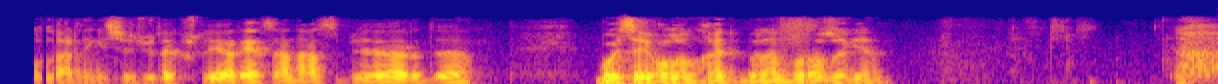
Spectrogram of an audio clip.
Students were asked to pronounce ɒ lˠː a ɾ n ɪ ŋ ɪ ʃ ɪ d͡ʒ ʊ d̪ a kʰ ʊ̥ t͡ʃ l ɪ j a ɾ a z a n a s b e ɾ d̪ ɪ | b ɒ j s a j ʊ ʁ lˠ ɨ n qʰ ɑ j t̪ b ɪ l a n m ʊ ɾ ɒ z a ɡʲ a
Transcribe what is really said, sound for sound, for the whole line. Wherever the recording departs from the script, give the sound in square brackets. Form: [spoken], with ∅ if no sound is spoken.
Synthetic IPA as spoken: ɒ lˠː a ɾ n ɪ ŋ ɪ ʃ ɪ d͡ʒ ʊ d̪ a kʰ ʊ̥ t͡ʃ l ɪ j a ɾ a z a n a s b e ɾ d̪ ɪ | b [o] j s a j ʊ ʁ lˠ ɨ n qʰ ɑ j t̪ b ɪ l a n m ʊ ɾ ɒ z a ɡʲ a

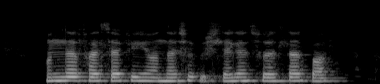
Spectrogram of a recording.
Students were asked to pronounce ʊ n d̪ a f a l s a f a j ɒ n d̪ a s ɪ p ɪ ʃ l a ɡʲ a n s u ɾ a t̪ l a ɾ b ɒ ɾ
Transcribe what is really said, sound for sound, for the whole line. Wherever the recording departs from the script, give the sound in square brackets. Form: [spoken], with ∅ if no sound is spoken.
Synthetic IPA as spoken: ʊ n d̪ a f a l s a f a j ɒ n d̪ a [ʃ] ɪ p ɪ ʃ l a ɡʲ a n s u ɾ a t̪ l a ɾ b ɒ ɾ

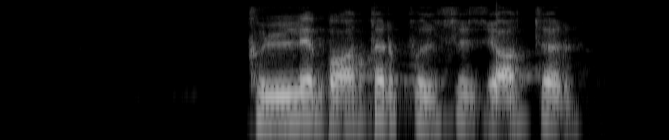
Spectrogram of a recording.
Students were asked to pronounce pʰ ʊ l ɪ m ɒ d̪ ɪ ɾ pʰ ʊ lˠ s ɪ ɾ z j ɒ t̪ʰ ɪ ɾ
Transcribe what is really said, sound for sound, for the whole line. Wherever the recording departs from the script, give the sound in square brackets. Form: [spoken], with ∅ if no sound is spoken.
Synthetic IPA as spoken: pʰ ʊ [lː] ɪ [b] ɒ [t̪] ɪ ɾ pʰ ʊ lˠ s ɪ [∅] z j ɒ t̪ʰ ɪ ɾ

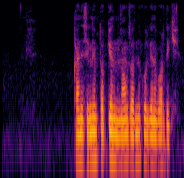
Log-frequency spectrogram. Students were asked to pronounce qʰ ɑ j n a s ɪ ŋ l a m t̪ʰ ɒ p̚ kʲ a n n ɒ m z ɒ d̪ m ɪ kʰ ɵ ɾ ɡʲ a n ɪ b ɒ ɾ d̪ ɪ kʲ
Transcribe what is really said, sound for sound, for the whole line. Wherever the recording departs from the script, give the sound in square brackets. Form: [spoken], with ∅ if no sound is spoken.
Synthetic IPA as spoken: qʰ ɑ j n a s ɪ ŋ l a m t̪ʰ ɒ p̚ kʲ a n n ɒ m z ɒ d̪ [n] ɪ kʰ ɵ ɾ ɡʲ a n ɪ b ɒ ɾ d̪ ɪ kʲ

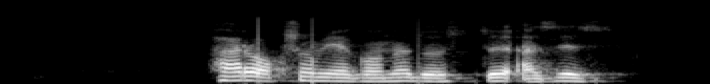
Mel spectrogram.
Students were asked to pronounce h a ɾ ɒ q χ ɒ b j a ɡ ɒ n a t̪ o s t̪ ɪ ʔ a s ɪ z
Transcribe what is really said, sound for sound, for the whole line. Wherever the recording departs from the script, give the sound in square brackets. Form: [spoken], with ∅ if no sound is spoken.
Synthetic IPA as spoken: h a ɾ ɒ q [ʃ] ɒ [m] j a ɡ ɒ n a [d̪] o s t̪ ɪ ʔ a [z] ɪ z

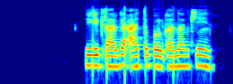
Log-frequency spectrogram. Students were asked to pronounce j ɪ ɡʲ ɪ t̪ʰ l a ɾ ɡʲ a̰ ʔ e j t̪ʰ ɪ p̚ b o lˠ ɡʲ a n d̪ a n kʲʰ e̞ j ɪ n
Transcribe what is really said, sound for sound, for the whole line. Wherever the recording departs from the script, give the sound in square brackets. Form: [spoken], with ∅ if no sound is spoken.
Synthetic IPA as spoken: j ɪ ɡʲ ɪ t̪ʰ l a ɾ ɡʲ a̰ ʔ [a] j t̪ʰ ɪ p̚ b o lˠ ɡʲ a n d̪ a n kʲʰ e̞ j ɪ n

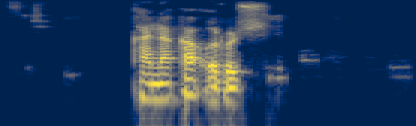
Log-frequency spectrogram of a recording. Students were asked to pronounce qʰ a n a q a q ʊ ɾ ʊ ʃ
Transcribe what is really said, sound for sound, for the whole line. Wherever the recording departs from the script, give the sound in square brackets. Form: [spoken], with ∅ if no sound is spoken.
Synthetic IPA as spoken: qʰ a n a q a [ʔ] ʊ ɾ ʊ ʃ

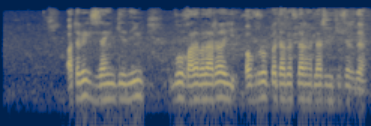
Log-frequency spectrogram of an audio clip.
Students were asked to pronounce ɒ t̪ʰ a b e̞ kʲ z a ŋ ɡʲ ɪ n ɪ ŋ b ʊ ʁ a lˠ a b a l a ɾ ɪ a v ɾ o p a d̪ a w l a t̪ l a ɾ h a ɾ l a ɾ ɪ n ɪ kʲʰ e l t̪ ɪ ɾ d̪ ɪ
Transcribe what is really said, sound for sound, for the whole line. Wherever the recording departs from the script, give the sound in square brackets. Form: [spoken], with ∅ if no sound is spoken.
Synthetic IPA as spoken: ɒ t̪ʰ a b e̞ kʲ z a ŋ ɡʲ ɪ n ɪ ŋ b ʊ ʁ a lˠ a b a l a ɾ ɪ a v ɾ o p a d̪ a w l a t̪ l a ɾ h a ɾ l a ɾ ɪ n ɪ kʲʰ e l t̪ ɪ ɾ d̪ ɪ

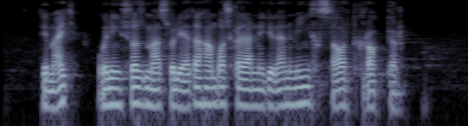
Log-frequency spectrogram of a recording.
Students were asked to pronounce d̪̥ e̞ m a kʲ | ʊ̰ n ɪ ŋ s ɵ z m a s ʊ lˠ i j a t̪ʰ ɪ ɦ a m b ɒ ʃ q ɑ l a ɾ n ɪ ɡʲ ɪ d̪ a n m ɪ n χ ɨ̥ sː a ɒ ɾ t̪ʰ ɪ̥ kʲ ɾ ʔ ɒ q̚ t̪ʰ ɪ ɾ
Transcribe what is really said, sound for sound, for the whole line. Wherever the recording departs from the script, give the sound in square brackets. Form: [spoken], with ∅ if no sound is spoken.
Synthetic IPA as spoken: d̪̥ e̞ m a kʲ | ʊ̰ n ɪ ŋ s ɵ z m a s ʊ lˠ i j a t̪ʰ ɪ ɦ a m b ɒ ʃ q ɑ l a ɾ n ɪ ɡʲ ɪ d̪ a n m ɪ [ŋ] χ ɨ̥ sː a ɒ ɾ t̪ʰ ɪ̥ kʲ ɾ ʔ ɒ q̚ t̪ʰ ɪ ɾ

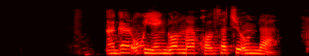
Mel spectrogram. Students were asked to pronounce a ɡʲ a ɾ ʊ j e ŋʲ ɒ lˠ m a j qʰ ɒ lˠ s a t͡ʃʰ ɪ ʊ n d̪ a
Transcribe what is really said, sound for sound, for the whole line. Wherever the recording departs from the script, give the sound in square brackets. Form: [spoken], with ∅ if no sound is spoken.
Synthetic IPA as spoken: a ɡʲ a ɾ ʊ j e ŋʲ ɒ lˠ m a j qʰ ɒ lˠ s a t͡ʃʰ ɪ ʊ n d̪ a

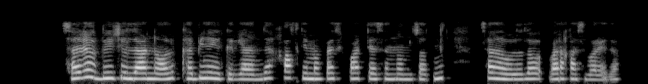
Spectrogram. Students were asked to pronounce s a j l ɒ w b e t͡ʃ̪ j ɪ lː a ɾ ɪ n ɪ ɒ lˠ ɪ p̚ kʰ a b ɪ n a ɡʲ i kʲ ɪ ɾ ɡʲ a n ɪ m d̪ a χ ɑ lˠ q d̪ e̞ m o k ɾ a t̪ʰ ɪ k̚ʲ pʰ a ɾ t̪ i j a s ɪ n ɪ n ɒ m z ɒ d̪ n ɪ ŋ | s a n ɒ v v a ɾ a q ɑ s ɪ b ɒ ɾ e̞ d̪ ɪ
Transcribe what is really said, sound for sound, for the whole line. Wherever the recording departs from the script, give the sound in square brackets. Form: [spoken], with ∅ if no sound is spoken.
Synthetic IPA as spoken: s a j l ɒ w b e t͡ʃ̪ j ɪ lː a ɾ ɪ n ɪ ɒ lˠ ɪ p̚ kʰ a b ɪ n a ɡʲ [a] kʲ ɪ ɾ ɡʲ a n ɪ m d̪ a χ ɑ lˠ q d̪ e̞ m o k ɾ a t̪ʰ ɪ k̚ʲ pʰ a ɾ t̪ i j a s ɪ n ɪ n ɒ m z ɒ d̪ n ɪ ŋ | s a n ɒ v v a ɾ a q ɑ s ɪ b ɒ ɾ e̞ d̪ ɪ

